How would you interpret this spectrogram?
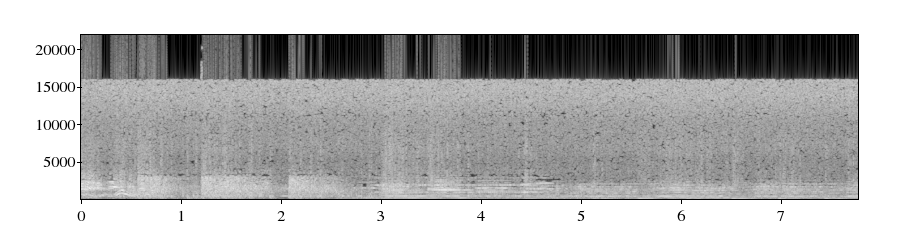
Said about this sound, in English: The wounded deputy raised his gun, took careful aim, and fired.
